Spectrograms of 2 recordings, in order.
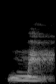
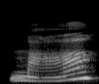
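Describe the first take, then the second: First: The pitch drops low then rises slightly. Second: The pitch rises from middle to high. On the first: "It's a dipping or falling rising tone" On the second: "The second tone is a rising tone"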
